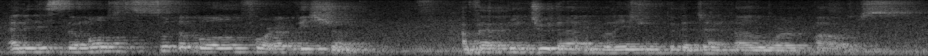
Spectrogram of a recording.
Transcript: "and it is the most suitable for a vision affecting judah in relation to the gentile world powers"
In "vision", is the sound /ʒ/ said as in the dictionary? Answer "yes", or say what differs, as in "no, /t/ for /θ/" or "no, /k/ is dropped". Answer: no, /ʃ/ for /ʒ/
